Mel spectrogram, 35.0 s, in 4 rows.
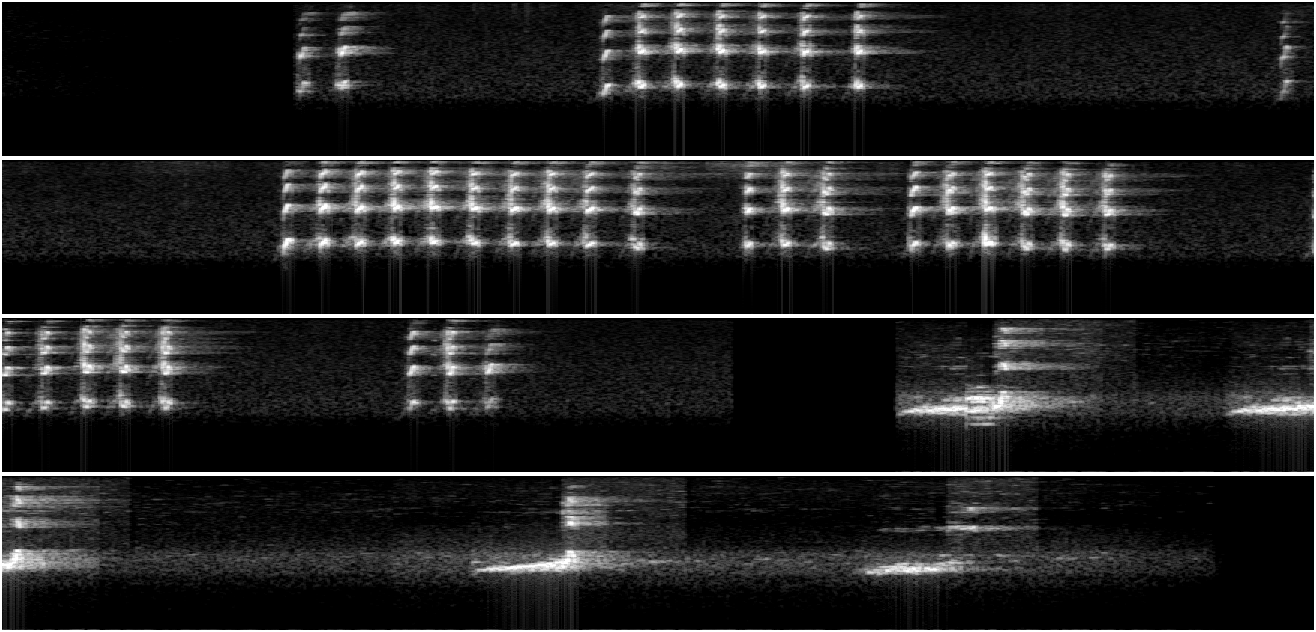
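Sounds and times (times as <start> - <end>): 
northern hawk owl calling: 2.0 - 2.6, 4.0 - 6.1, 10.6 - 16.4, 17.5 - 19.0, 20.2 - 21.1, 23.5 - 24.8, 25.7 - 27.0, 28.9 - 33.6.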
